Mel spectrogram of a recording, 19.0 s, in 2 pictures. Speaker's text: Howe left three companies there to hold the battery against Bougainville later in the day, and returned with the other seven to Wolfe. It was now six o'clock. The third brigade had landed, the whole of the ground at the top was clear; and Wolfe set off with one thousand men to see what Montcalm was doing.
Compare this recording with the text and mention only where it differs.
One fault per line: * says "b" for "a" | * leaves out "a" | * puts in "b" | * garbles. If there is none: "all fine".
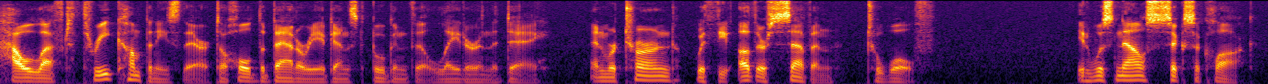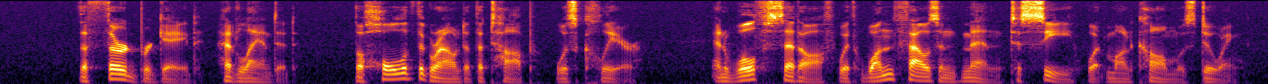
all fine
